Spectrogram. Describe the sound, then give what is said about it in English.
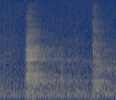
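A deep breath taken in as part of a group exercise: two soft, breathy rushes of air separated by about a second of near quiet, the first louder and fuller than the second, with no talking. “So, everybody with me, just take a deep breath.”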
